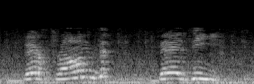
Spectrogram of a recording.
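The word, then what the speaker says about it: Bertrand Badie: بيرترام يعني بيرتراند الفرنسيين بينطقوه بيرتراند بادي بادي باء ألف دال ياء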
